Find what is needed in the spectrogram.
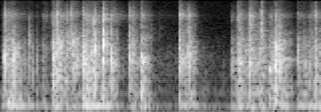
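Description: Plastic food packaging crinkling as it is handled: a run of quick, irregular crackles and rustles.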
